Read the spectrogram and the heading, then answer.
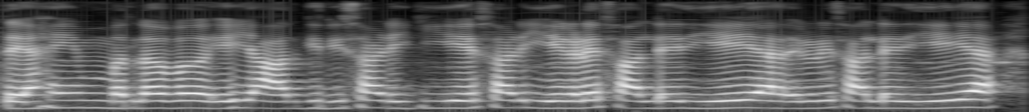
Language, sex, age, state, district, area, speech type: Dogri, female, 18-30, Jammu and Kashmir, Jammu, rural, spontaneous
